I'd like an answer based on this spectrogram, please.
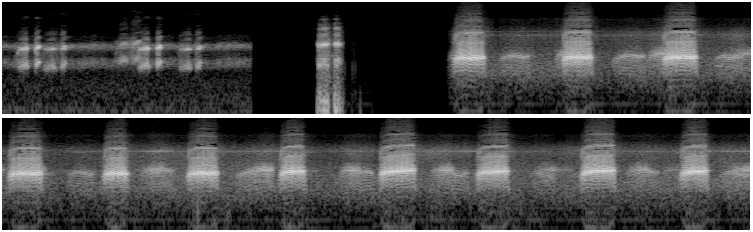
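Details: Frog sounds in two spliced parts: first soft rattling croaks, then a brief pause and a single sharp click, followed by loud, even croaks repeated steadily about once every second.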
